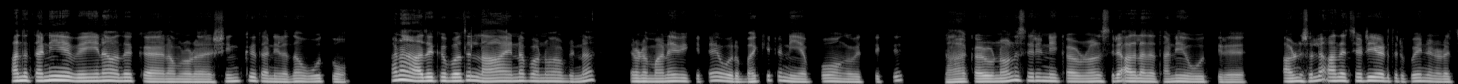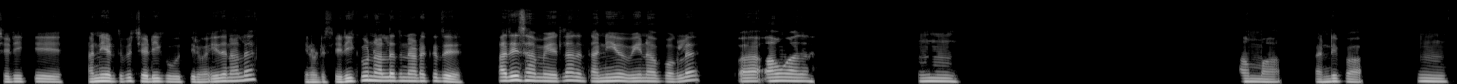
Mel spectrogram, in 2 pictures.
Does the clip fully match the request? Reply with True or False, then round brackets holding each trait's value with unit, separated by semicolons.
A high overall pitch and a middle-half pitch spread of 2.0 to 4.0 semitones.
False (145 Hz; 3.6 semitones)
